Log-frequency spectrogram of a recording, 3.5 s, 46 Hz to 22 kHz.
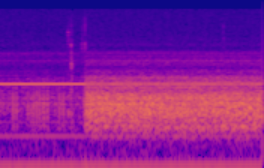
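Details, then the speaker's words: Midland 2001 UK FM CB radio under repair: a tone cuts out and steady white hiss comes up as the squelch opens, so the receiver is working. "I just want to see whether the set is recoverable. If I can hear it receiving, turn the squelch down."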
